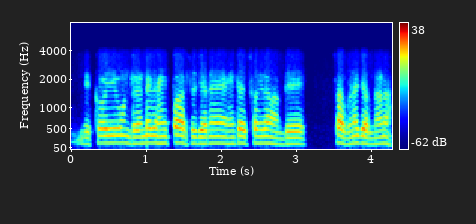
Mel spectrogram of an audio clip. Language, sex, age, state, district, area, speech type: Dogri, male, 18-30, Jammu and Kashmir, Kathua, rural, conversation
